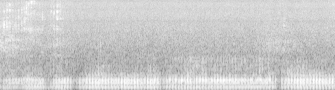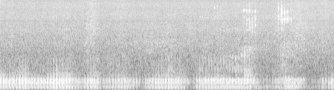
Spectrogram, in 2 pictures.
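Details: Low throbbing purr from a serval, long even stretches of rumble interrupted by brief gaps, soft scratchy noises faintly above.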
